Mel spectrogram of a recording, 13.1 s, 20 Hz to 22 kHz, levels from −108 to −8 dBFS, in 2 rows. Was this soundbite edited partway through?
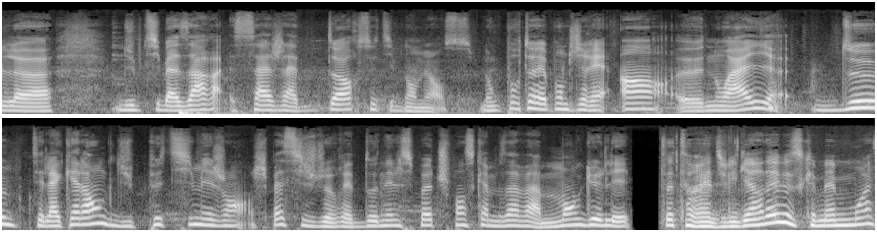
yes; 1 cut; at 6.7 s

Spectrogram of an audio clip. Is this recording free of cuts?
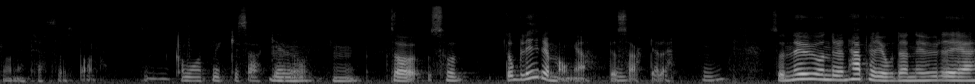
no; 2 cuts; at 1.4 s, 3.9 s

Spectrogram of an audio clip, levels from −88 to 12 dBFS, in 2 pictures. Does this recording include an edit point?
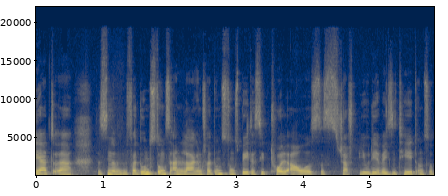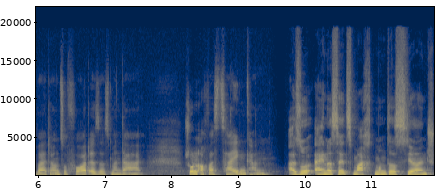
no; 0 cuts

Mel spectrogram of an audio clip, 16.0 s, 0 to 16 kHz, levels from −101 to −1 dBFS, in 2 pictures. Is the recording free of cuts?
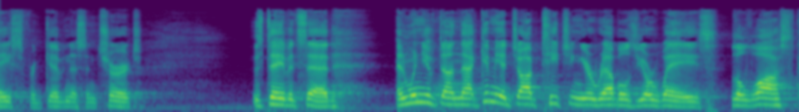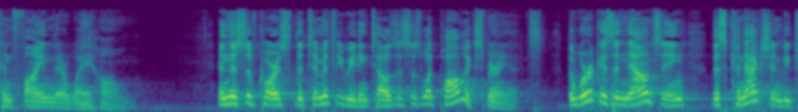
no; 2 cuts; at 7.3 s, 13.6 s

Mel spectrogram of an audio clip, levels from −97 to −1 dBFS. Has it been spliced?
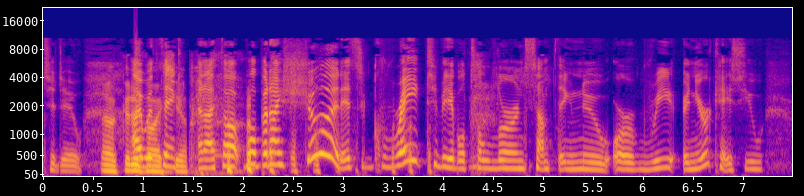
yes; 1 cut; at 1.5 s

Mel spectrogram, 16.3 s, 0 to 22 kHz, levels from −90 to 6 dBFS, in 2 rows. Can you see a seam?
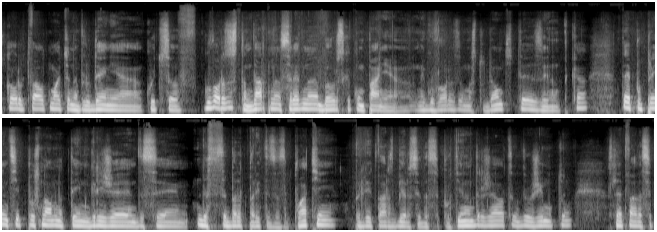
yes; 1 cut; at 10.5 s

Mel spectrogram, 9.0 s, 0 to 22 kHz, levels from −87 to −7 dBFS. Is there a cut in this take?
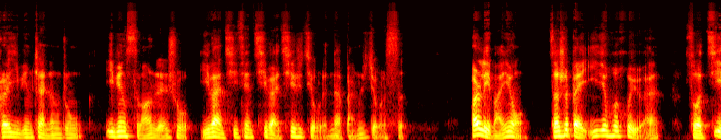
yes; 1 cut; at 5.8 s

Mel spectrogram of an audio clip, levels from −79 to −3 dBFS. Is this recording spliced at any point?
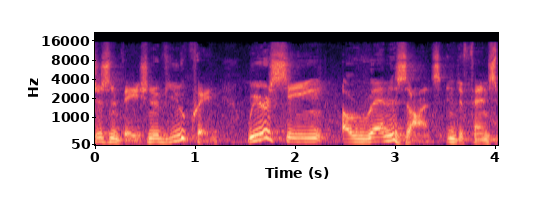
no; 0 cuts

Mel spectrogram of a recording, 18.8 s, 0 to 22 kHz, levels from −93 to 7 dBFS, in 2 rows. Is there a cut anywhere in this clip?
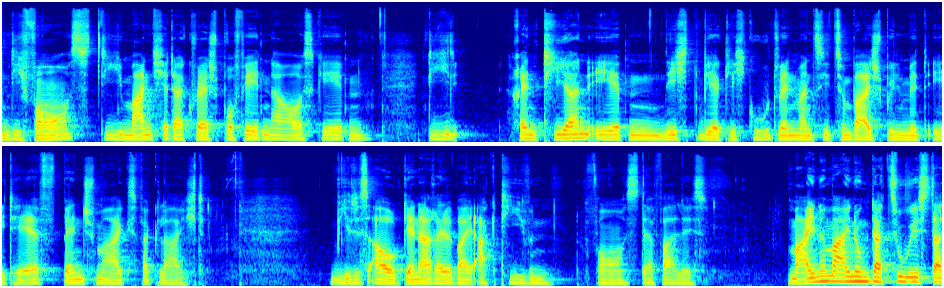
no; 0 cuts

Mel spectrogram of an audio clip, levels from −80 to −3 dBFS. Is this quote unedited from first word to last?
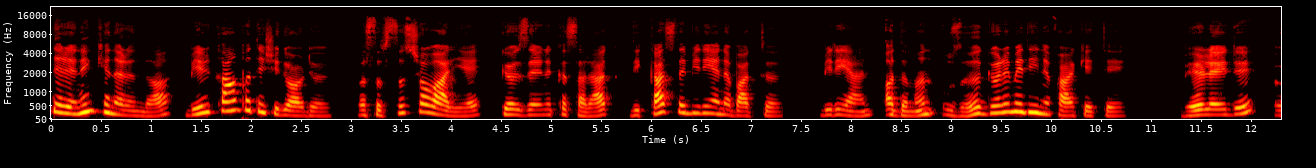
no; 1 cut; at 2.9 s

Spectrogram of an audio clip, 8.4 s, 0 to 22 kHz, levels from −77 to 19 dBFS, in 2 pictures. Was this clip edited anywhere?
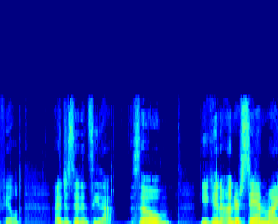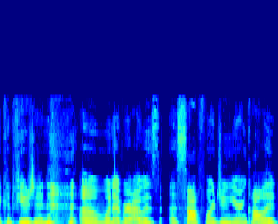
no; 0 cuts

